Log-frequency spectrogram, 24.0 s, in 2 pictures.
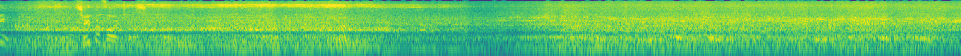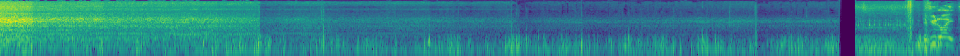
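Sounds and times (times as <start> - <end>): train wheels rushing on rail: 0.0 - 17.0.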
